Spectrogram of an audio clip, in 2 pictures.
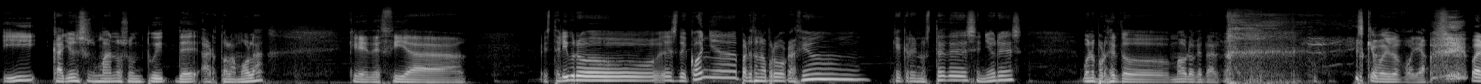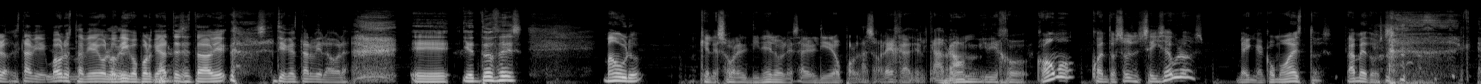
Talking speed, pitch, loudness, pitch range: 170 wpm, 135 Hz, -23 LUFS, 115-170 Hz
